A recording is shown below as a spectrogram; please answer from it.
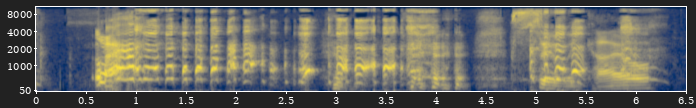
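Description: A young boy laughing hard: a long run of quick laughs starting about half a second in, then a second burst of laughter near the end.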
